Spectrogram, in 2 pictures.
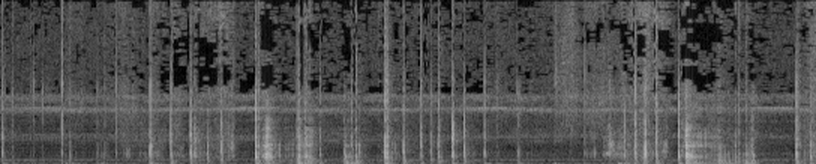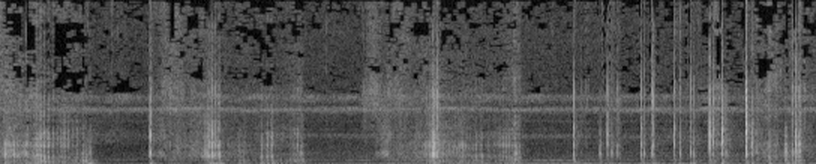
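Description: Fingernails and fingertips tap the leather toe cap of an empty black Dr. Martens Chelsea boot in a rapid series of soft, dull clicks with a low, thumping body. Then the hands hold and handle the boot and its yellow-stitched rubber welt, giving rustling, creaking contact sounds over a faint steady hum.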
